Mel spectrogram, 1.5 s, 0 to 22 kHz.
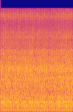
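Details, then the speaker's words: Renault Kangoo F8Q 1.9 diesel adapted from original Lucas Delphi DPC to mechanical Bosch VE pump, timed with dial indicator; short steady even idle clatter, no sharp knock; owner says it sounds impeccable; normal idle. "bueno el motor El sonido del motor se escucha impecable muchos dijeron que al instalar bombas mecánicas el motor queda más ruidoso"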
